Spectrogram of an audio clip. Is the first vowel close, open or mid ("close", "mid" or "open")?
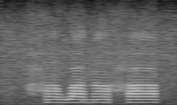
open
